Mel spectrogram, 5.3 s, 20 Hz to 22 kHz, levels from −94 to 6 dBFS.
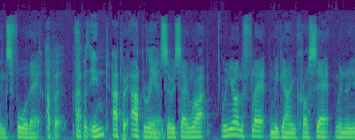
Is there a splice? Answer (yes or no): yes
